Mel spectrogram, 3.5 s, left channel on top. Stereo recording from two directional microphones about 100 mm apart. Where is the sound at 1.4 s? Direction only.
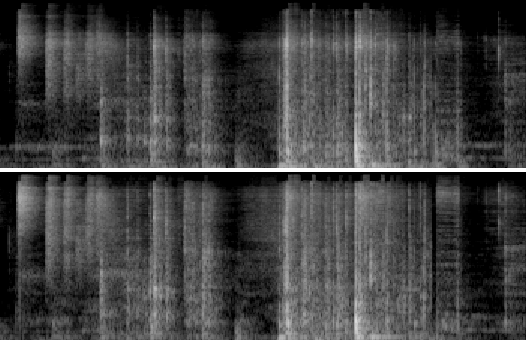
Centre (ahead or behind).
